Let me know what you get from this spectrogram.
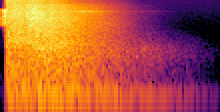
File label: Weapons Missile Launch In; DCS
